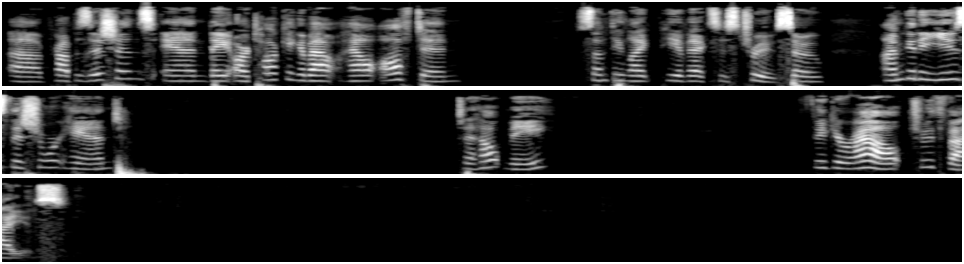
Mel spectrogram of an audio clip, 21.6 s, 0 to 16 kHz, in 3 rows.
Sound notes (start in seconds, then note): 15.0 pause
